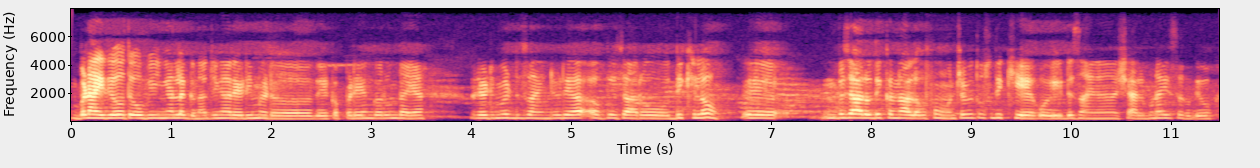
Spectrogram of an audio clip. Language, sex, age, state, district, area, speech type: Dogri, female, 30-45, Jammu and Kashmir, Samba, rural, spontaneous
